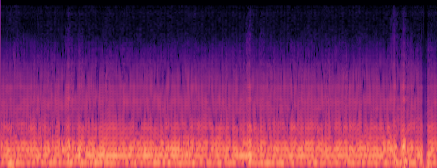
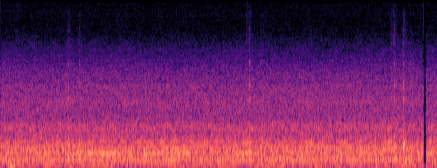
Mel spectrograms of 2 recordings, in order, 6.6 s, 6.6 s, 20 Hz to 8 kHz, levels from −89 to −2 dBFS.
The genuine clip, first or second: second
